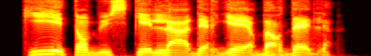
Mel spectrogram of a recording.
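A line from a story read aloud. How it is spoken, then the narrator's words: Growled. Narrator (French): grogna Finley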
